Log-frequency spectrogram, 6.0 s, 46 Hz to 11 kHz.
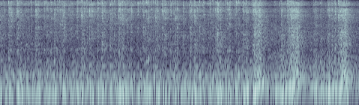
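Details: Brand-new race V8 with a radical camshaft at its first fire-up, with big overlap and lobe separation; it needs about 6% throttle blade opening to idle. Deep, uneven, loping rumble with small throttle blips; normal lopey idle from the radical cam, healthy.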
